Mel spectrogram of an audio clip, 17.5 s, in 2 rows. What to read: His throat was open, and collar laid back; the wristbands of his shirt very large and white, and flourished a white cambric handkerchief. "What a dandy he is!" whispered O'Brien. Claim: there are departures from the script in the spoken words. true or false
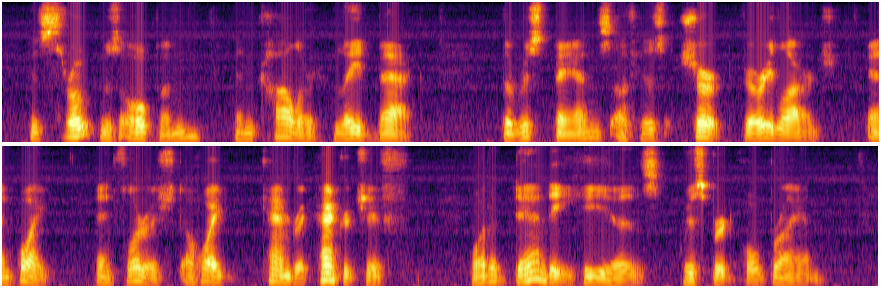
false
